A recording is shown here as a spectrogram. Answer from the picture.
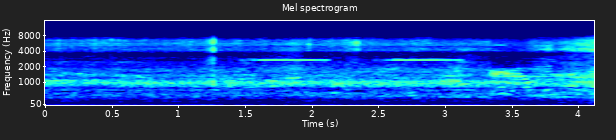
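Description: Metro train door-closing warning beeps: two high beeps of about half a second each, a little apart, over the steady noise of the train and platform. A sharp click comes just before them. The audio is played in reverse.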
